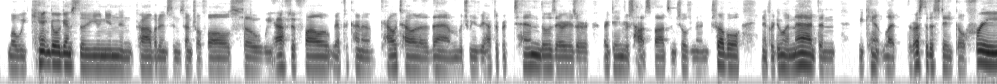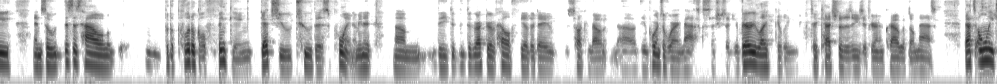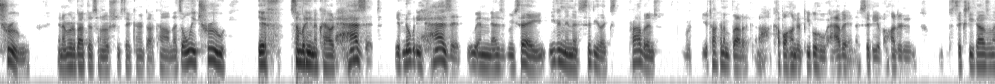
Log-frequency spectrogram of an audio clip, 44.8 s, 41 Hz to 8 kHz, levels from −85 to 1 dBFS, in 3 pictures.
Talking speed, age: 215 wpm, 20-39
